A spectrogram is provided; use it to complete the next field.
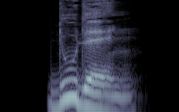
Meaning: to play incessantly
- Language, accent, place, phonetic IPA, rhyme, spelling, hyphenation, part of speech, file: German, Germany, Berlin, [ˈduːdl̩n], -uːdl̩n, dudeln, du‧deln, verb, De-dudeln.ogg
